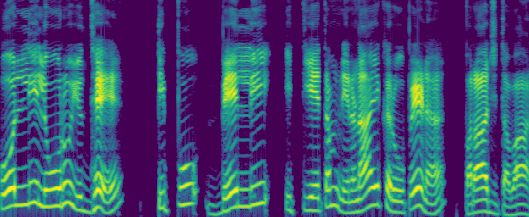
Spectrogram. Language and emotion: Sanskrit, neutral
